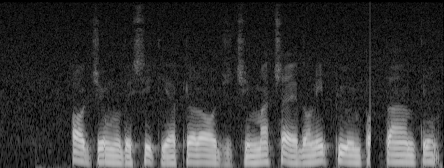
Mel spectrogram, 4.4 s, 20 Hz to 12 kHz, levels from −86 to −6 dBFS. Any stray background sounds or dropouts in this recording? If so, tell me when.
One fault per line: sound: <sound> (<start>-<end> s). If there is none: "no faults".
sound: dropout (3.7-3.8 s)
